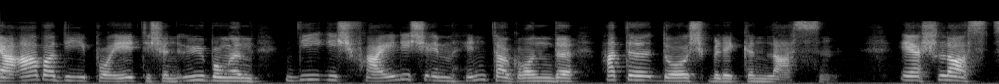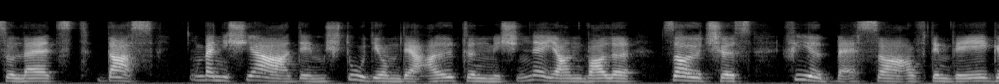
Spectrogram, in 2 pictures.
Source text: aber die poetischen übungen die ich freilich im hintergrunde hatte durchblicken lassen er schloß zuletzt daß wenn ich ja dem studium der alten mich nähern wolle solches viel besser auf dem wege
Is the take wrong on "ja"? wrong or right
right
